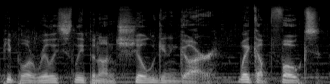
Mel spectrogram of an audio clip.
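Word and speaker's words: Shilgengar: Now there's going to be the pronunciation bros in here. They're going to say, no, it's Shligengar. It's not Shligengar.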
